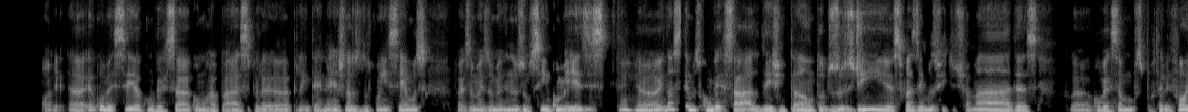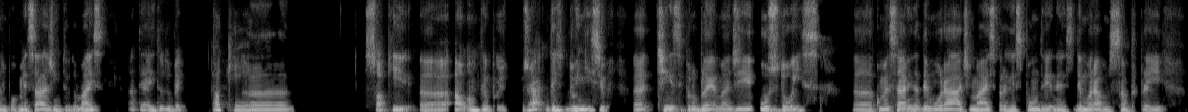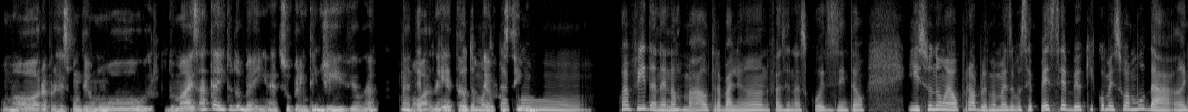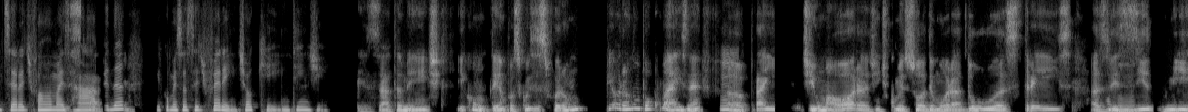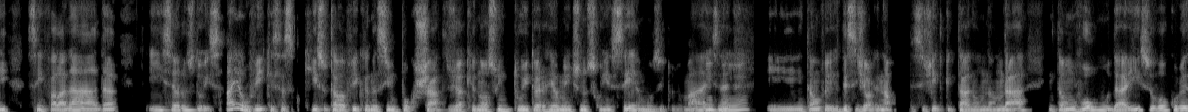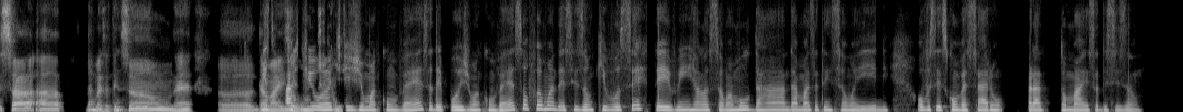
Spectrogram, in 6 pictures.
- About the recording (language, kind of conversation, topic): Portuguese, advice, Como você descreveria seu relacionamento à distância?
- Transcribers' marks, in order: tapping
